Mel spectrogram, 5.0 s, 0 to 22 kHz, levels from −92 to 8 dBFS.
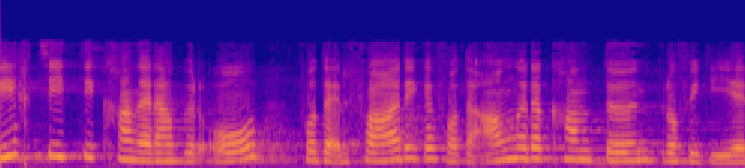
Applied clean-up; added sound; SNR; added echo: none; none; none; none.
